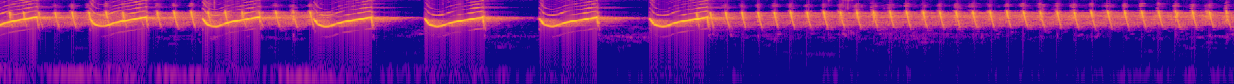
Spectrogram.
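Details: Hill prinia (Prinia superciliaris) song used as a training lure for quiet birds: clear, sharply upslurred whistles about twice a second breaking into a fast, even, buzzy trill over a faint low hum.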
